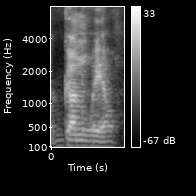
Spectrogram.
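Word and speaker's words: gunwale: side of the boat at the gun or gun wheel if you're someone who pronounces things as they're spelled um but the original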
